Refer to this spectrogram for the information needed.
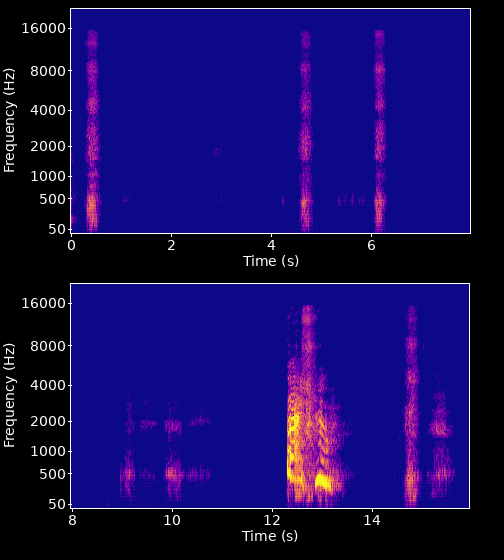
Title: Still sick - Strong, loud sneezes and blows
